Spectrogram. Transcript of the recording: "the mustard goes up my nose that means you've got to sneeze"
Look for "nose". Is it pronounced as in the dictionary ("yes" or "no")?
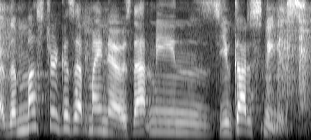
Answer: yes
